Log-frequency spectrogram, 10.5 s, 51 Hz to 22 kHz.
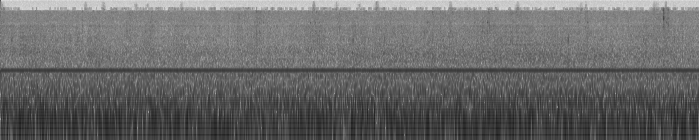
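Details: Driving at about 70 km/h, a steady high-pitched whine holds one pitch above the road rumble; the dealer could not hear it and the source is not identified.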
